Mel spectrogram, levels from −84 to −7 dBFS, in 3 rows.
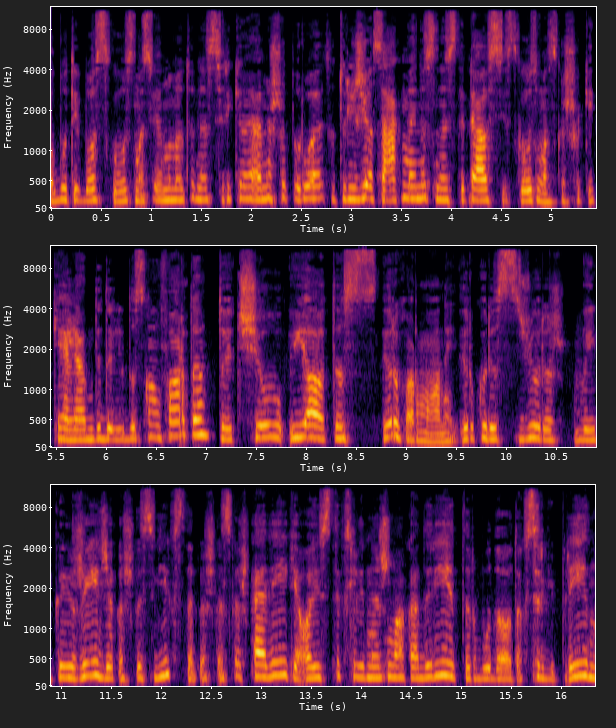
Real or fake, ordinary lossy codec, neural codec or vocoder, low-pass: real; AAC, 32 kbps; none; 10.8 kHz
